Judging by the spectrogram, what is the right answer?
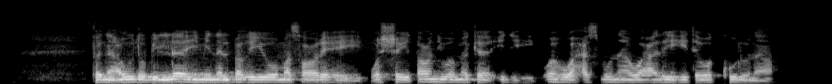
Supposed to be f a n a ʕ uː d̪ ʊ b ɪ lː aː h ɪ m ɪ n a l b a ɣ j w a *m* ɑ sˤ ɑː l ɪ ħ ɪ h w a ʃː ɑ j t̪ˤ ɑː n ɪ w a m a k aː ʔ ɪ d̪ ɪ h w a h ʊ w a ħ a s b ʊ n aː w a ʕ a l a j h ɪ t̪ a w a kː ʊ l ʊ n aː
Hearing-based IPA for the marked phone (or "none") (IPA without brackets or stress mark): m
